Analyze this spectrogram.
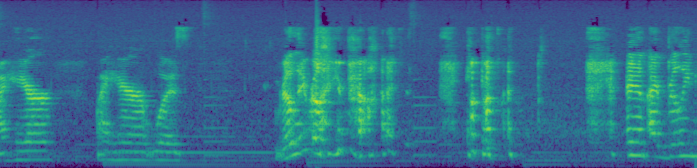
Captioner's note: haha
